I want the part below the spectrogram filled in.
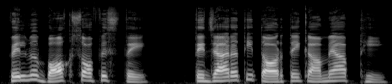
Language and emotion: Sindhi, neutral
